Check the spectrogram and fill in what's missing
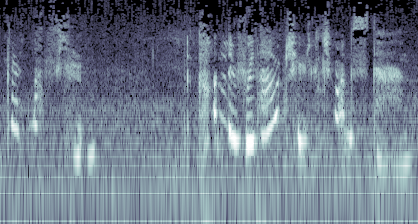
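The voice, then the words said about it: Tearful, emotional pleading voice. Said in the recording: “getting emotional ... dry your eyes”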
